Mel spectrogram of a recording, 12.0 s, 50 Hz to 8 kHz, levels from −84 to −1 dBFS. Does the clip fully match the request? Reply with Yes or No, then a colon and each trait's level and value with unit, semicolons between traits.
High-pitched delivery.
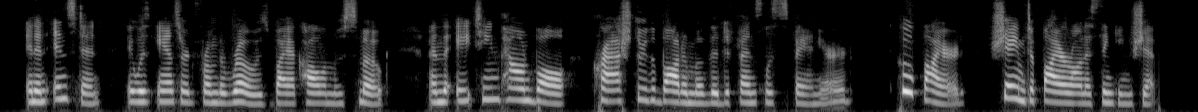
Yes: high, 235 Hz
